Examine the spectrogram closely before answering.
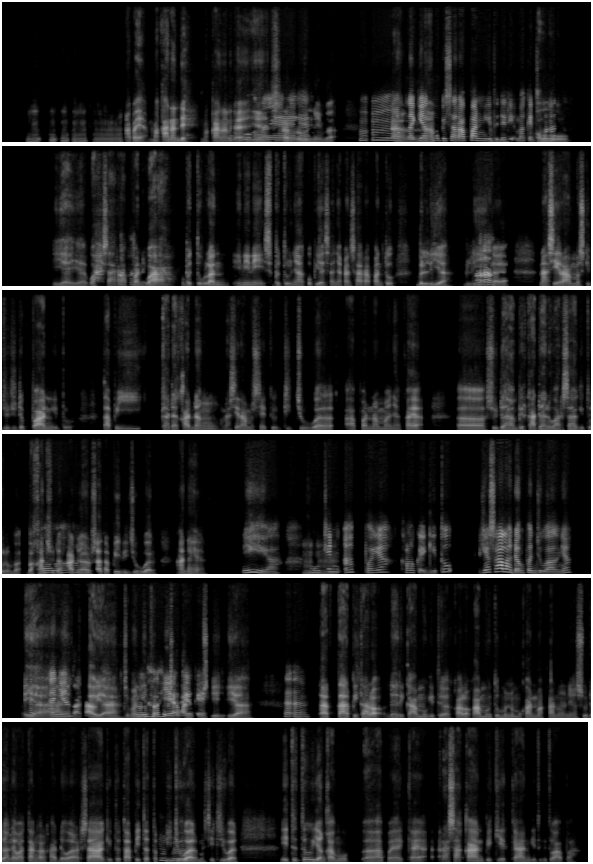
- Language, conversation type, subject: Indonesian, unstructured, Bagaimana kamu menanggapi makanan kedaluwarsa yang masih dijual?
- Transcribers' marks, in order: humming a tune; other background noise; tapping; laughing while speaking: "Mmm, oh"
